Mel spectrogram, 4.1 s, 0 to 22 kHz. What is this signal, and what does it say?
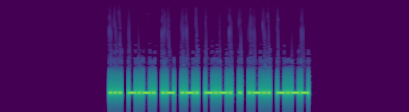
Morse code, heard as a keyed tone, about 50 wpm, 700 Hz. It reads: SCARCELY
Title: LY Suffix - Top 100 Words with Base Words 50wpm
